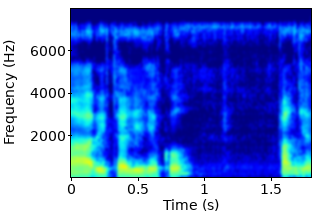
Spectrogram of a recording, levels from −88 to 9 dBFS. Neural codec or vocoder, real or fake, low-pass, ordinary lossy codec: autoencoder, 22.05 kHz, a latent of 192 numbers a frame, VITS, trained on one speaker; fake; 7.2 kHz; none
